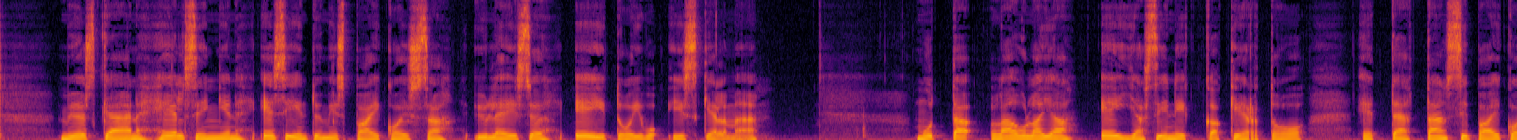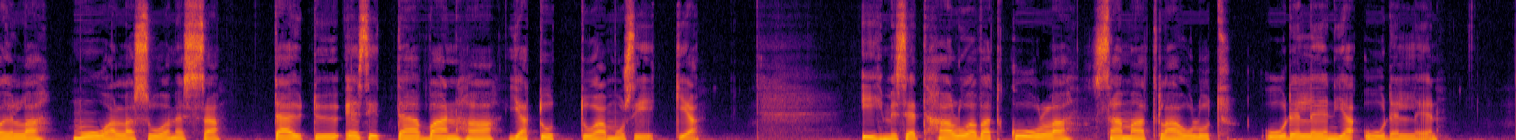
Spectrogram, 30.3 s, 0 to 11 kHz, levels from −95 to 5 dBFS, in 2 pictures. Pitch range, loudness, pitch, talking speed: 130-175 Hz, -20 LUFS, 150 Hz, 60 wpm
